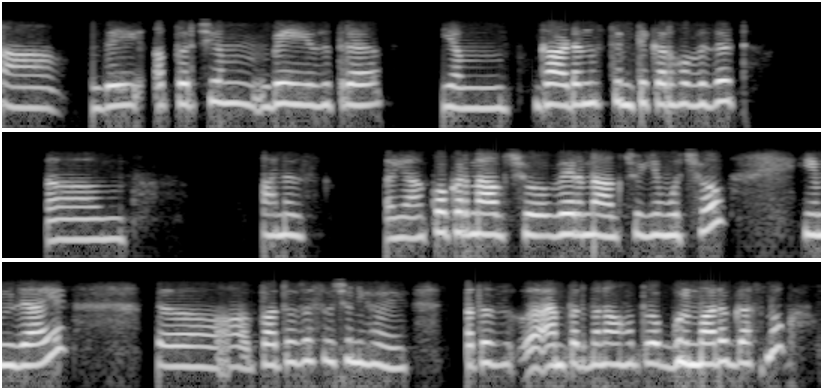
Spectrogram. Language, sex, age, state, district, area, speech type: Kashmiri, female, 30-45, Jammu and Kashmir, Anantnag, rural, conversation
